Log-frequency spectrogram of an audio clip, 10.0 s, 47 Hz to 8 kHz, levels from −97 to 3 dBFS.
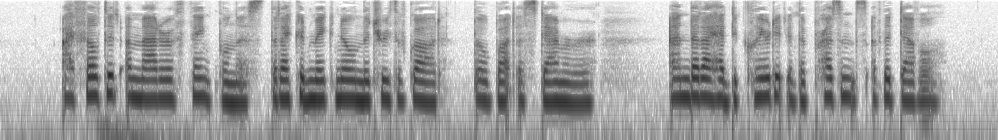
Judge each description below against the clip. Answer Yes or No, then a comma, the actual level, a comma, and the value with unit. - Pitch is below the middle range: No, high, 210 Hz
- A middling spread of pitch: No, narrow, 2.2 semitones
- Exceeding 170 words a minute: Yes, average, 190 wpm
